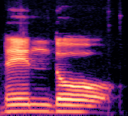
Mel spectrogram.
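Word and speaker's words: 連動: Đọc là Dendo.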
